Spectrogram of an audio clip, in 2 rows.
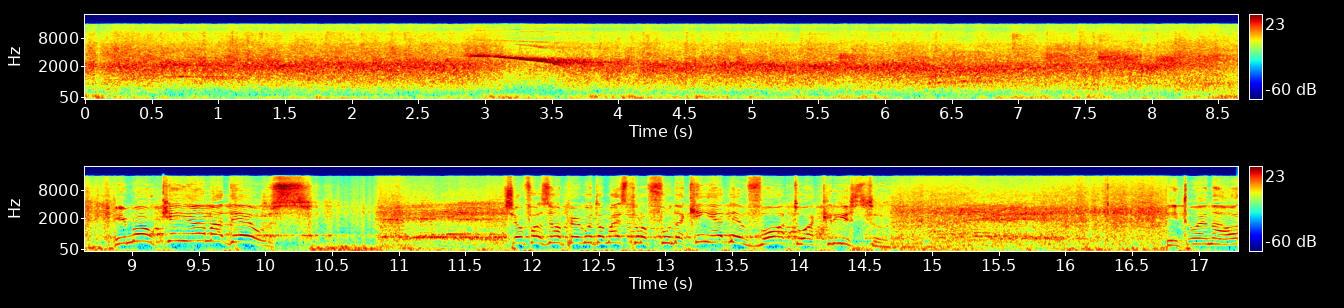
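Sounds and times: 
church audience applauding: 0.0s - 8.9s
rising whistle-like tone: 2.9s - 3.9s
speech: 9.1s - 15.5s, 16.8s - 17.2s.

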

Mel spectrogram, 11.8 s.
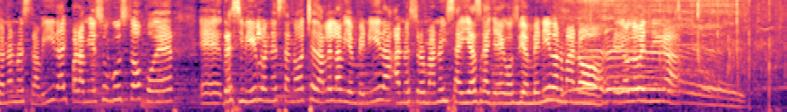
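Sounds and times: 
speech: 0.0s - 10.4s
audience applause: 8.5s - 11.8s.

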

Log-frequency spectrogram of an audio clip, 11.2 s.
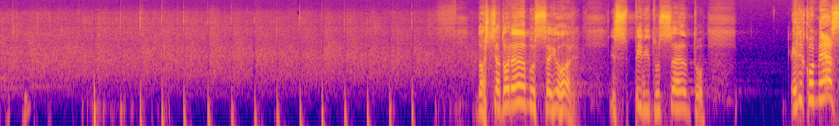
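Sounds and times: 
audience applauding: 0.0s - 6.9s
speech: 6.4s - 9.8s, 10.5s - 11.1s.

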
